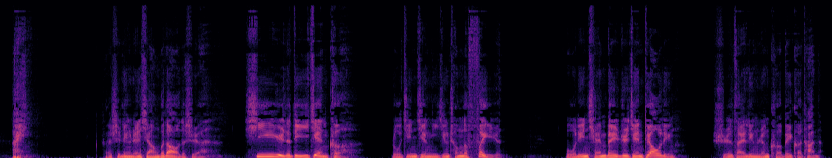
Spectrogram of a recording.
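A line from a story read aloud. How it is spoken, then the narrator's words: With a long sigh. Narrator (Chinese): 楚留香长叹说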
